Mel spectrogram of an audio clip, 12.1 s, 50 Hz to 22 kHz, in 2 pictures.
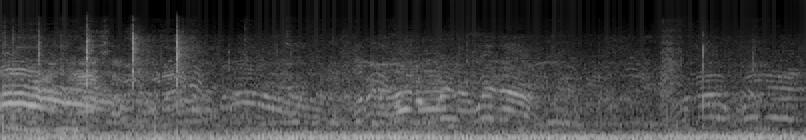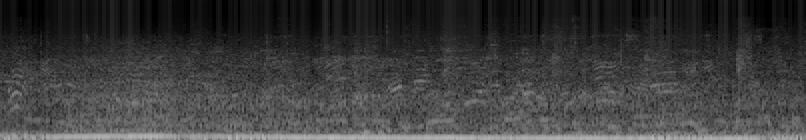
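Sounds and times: players shouting: 0.0s - 6.6s.

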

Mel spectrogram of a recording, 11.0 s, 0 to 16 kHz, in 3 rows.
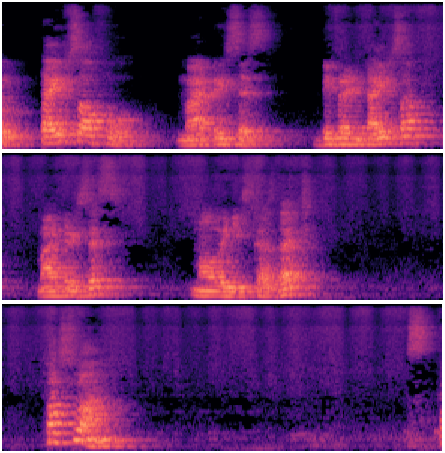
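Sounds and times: duster rubbing on chalkboard: 2.7s - 11.0s.

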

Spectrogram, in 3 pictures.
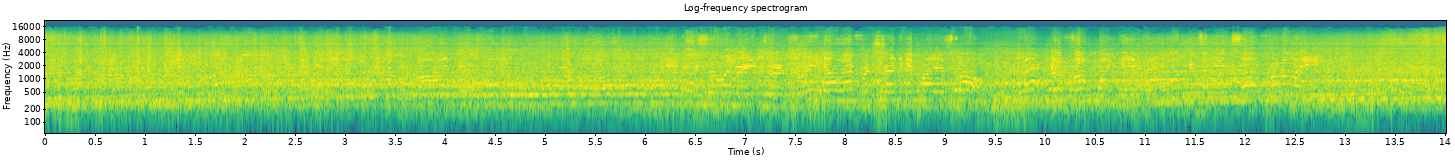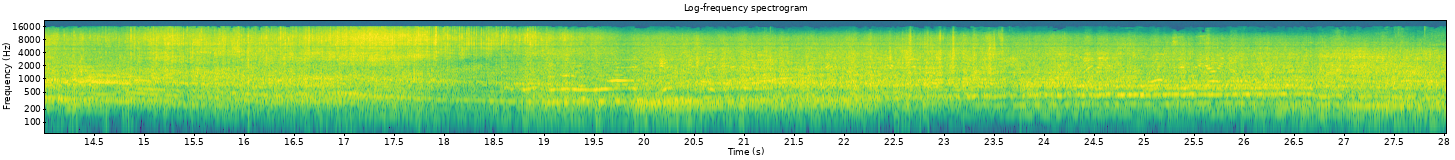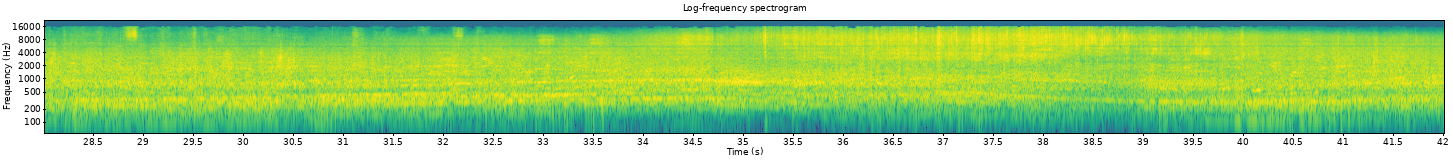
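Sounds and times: stock car engines racing: 0.0s - 42.0s.

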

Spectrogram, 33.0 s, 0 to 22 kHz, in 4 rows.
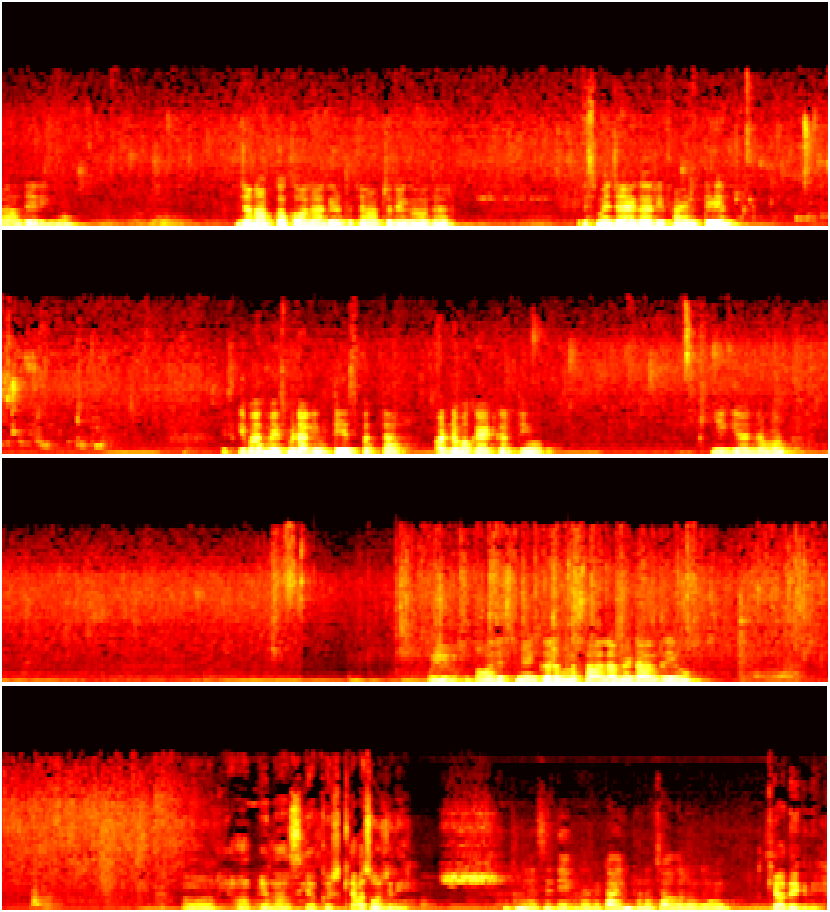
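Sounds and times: stove hissing: 0.0s - 32.6s
oil trickling into water: 7.2s - 10.1s.

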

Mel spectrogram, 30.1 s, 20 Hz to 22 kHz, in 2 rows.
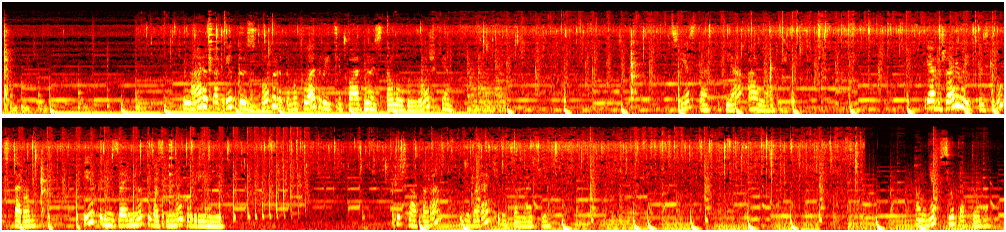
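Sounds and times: oil sizzling in a pan: 0.0s - 28.1s
background music: 0.0s - 30.0s.

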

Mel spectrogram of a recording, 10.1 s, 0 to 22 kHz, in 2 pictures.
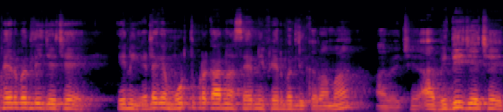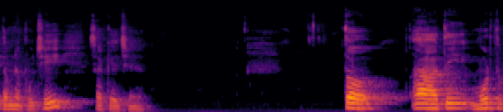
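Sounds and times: person speaking: 0.0s - 6.6s, 8.0s - 10.0s.

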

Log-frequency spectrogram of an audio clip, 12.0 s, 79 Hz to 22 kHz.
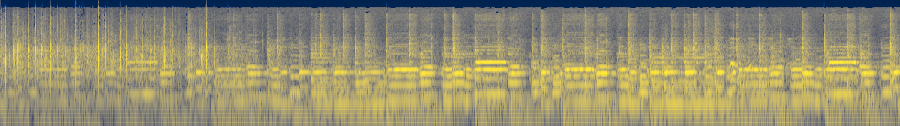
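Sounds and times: instrumental melody: 0.0s - 12.0s
low bass line: 0.0s - 12.0s.

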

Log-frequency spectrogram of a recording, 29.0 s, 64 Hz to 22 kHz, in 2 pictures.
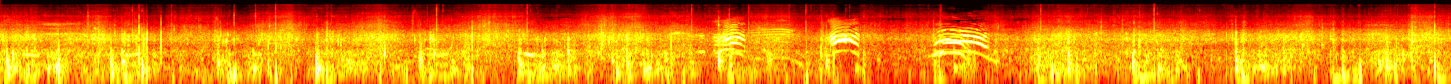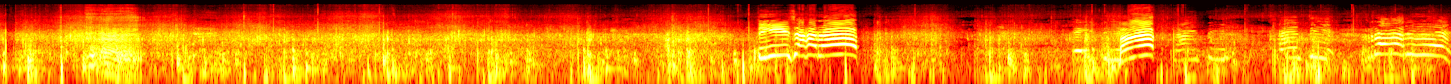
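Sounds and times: paddles splashing in water: 0.0s - 29.0s
water rushing past hull: 0.0s - 29.0s.

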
